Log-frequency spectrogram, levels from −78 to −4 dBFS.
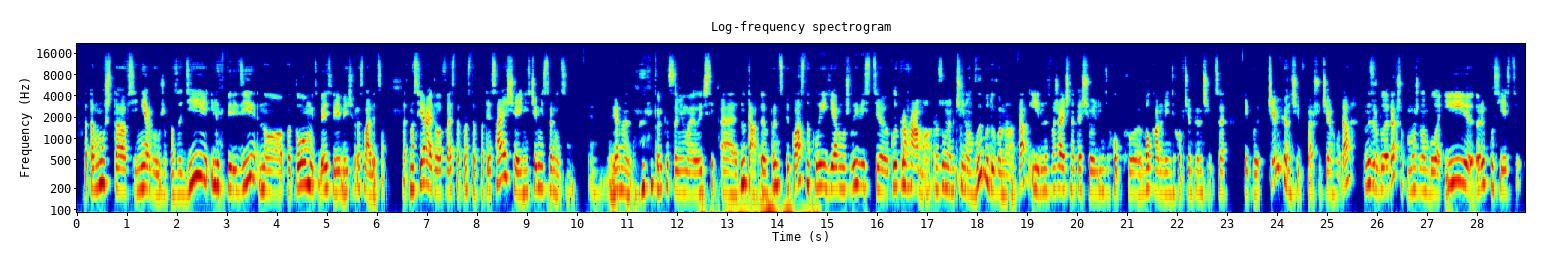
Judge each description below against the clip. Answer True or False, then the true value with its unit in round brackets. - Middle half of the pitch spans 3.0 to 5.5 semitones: True (4.1 semitones)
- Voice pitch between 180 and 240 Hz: True (190 Hz)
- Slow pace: False (145 wpm)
